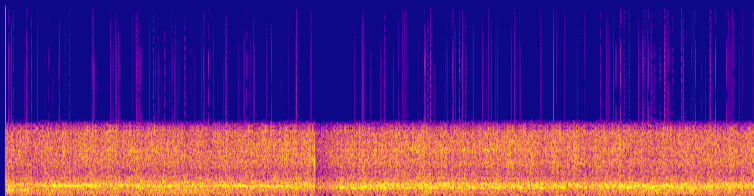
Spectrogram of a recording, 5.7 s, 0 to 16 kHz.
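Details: 2002 Subaru WRX boxer engine idling with a fast, sharp steady ticking knock that just started; owner suspects a bent valve, cause unknown.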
